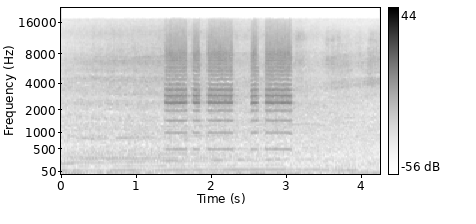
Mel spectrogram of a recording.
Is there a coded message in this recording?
Yes: Morse code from 1.3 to 3.1 s, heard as a buzzer, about 13 wpm, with street noise. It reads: KA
